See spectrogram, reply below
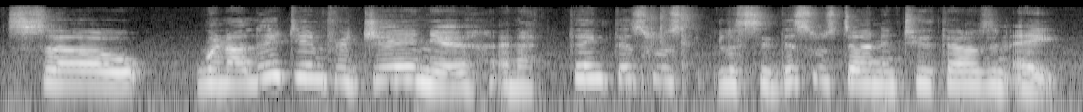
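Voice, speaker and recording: A middle-aged woman vlogs to her viewers in a casual, personal way, nearly in tears as she rambles, apologizes and corrects herself. Her voice is a little high at a moderate pace, and the rough recording has a little hiss or hum.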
